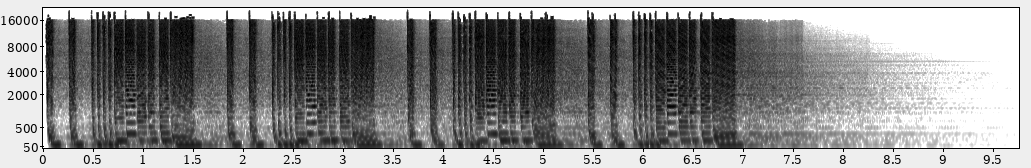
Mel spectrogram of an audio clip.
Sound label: Chaotic Rave, big room techno drops; revealed serum 2 big room techno drops vol 1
